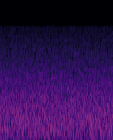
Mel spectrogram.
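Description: Steady, even background hiss with no other distinct sound.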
